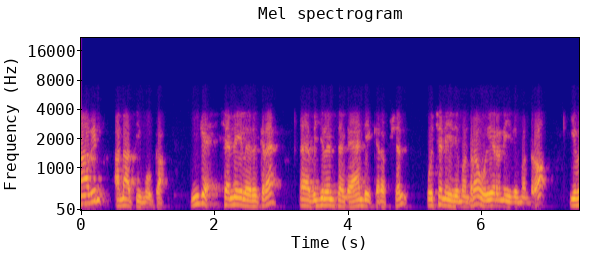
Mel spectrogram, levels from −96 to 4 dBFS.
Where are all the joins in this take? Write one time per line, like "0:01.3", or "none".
0:01.5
